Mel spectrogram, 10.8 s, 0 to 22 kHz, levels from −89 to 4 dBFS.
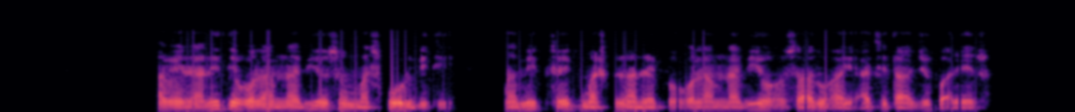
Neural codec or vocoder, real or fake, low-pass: none; real; 7.2 kHz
